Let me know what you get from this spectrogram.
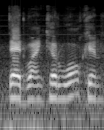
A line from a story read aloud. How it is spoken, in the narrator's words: he chuckled and said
